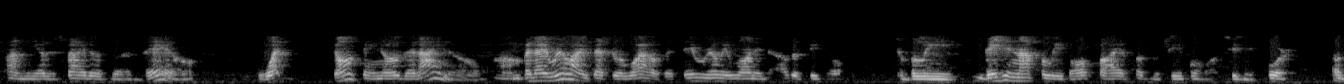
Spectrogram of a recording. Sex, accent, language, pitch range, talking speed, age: male, American, English, 125-140 Hz, 185 wpm, 60-79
